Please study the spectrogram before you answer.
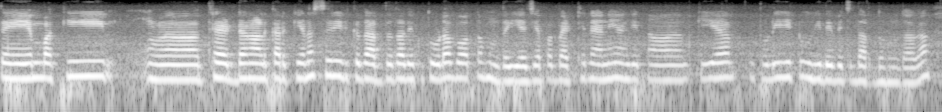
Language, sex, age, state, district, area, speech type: Punjabi, female, 30-45, Punjab, Mansa, urban, spontaneous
